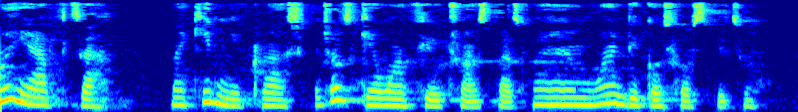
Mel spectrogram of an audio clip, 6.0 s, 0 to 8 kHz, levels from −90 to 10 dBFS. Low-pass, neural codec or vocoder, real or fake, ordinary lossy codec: 7.2 kHz; vocoder, 44.1 kHz, 128 mel bands every 256 samples, BigVGAN v2; fake; MP3, 32 kbps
